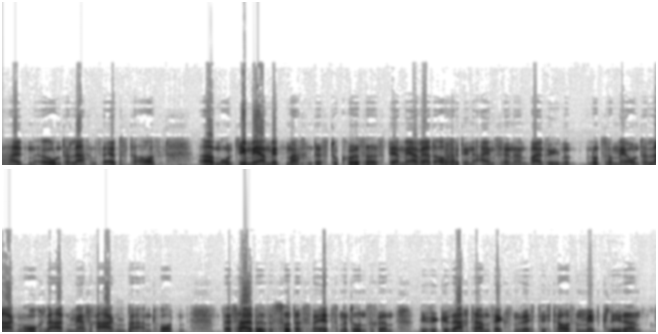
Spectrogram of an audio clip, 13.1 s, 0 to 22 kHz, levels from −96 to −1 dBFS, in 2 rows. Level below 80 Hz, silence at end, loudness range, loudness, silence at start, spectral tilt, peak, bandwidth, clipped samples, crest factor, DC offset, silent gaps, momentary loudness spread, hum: -46 dBFS; 0.15 s; 3 LU; -17 LUFS; 0 s; -3 dB/octave; 0 dBFS; 14 kHz; under 0.1%; 18 dB; under 0.1%; none; 9 LU; none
